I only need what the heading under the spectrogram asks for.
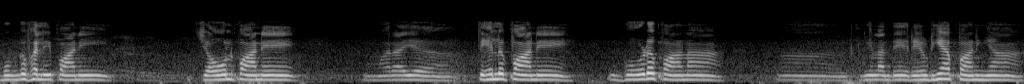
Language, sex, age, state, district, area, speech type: Dogri, female, 60+, Jammu and Kashmir, Udhampur, rural, spontaneous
